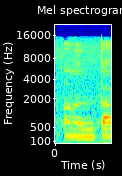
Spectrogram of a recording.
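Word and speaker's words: 앉다: नियन, तो मैंने इसको आंता पढ़ा। क्या प्रोनाउंसिएशन होगी इसकी? आंता, इसकी इक्ता। अब आप देख रहे होंगे कि मैं इसको दा ना बोल के ता बोल रही हूँ।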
